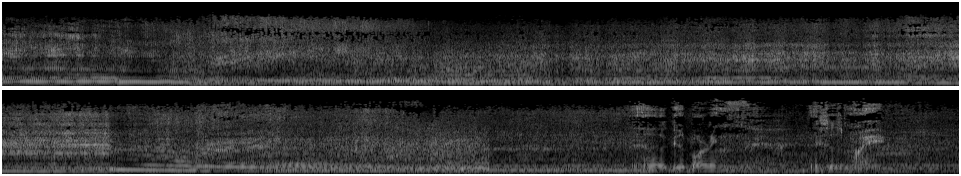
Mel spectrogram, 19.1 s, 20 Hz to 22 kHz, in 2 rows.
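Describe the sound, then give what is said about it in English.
Race car engines rev and roar continuously as the Formula Classic race starts up just after 10 a.m. on a Saturday morning, their pitch sweeping up and down in overlapping waves as several motors accelerate and ease off, loud and steady throughout with no pauses. “on the Saturday morning, and the Formula Classic race is starting up, but there are races all day today and all day tomorrow”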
